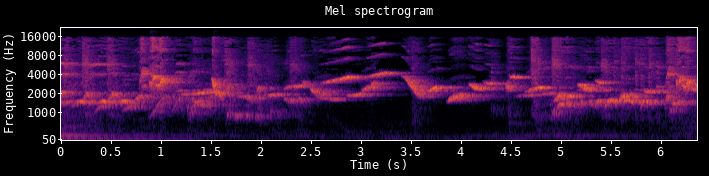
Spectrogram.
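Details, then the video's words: Caged white-rumped shama at a contest-bird farm in Sragen, Indonesia, singing fluid whistled phrases with high sweeping notes and smooth downslurs, continuous and melodious throughout. "peternakan Murai Batu Kontes AK 45 Sragen"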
